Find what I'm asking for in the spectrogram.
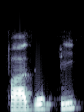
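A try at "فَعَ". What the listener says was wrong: ফাজের ফি নই ফা জবার ফা ফা আইন জবার ফা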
